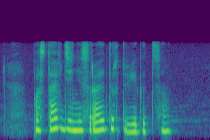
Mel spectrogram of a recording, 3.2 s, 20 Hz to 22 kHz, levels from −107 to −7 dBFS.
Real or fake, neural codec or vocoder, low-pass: real; none; 7.2 kHz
